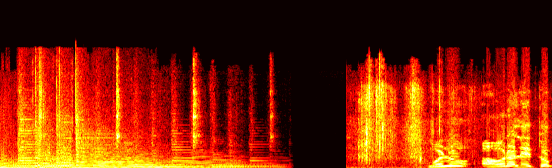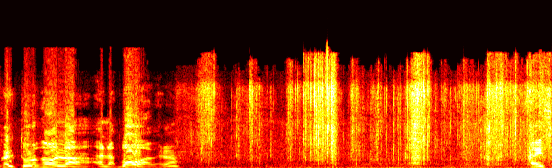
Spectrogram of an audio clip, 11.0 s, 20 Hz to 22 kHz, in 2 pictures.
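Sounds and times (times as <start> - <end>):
plastic bag crinkling: 7.4 - 11.0.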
